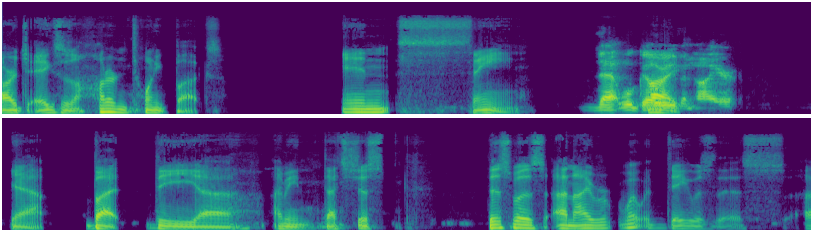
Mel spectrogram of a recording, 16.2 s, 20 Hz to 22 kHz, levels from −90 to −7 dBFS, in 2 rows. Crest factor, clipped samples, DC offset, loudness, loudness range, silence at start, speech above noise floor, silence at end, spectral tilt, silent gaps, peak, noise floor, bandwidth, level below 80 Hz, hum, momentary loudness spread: 24 dB; under 0.1%; under 0.1%; -24 LUFS; 6 LU; 0 s; 60 dB; 0 s; -6 dB/octave; 2.37-3.38 s, 5.39-5.48 s, 5.58-5.68 s, 8.83-8.88 s; 0 dBFS; -83 dBFS; 13 kHz; -48 dBFS; none; 19 LU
